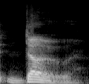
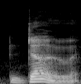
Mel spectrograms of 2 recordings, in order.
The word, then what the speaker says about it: dough: The last one is dough. Again, you won't see this very often. That is uncooked bread, dough.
